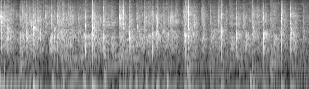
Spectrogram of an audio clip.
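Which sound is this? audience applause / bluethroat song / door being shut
audience applause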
